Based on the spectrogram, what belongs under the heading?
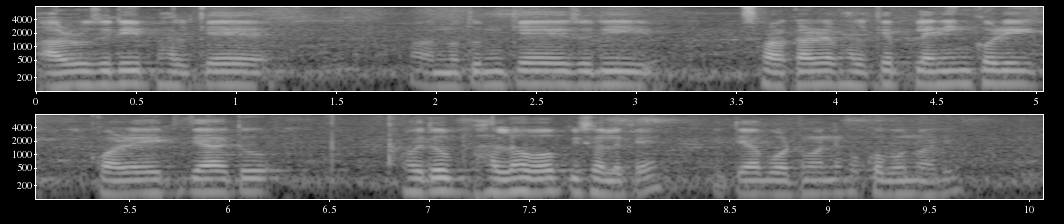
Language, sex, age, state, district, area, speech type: Assamese, male, 18-30, Assam, Nalbari, rural, spontaneous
